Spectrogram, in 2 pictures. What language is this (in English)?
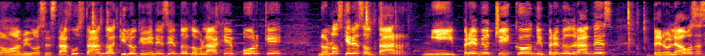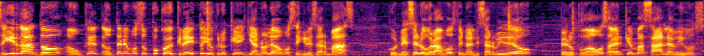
Spanish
